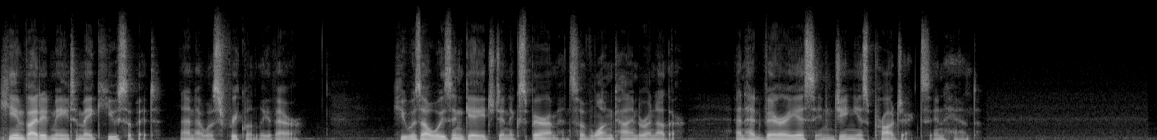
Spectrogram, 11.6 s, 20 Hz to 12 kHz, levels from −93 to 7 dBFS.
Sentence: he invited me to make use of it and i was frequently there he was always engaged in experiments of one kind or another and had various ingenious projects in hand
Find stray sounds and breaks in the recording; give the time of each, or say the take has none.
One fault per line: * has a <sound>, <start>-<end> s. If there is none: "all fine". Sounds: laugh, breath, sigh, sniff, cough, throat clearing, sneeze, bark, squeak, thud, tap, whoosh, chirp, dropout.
all fine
